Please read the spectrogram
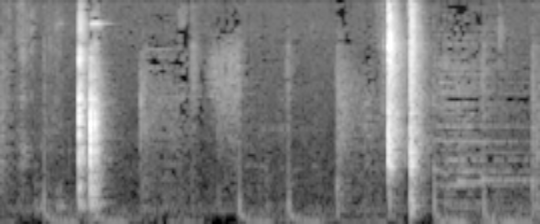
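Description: Small flathead screwdriver clicking against the laptop's display panel and lid as the LCD panel is pried loose from its adhesive strips. Two pairs of sharp clicks, about half a second in and about three seconds in.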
